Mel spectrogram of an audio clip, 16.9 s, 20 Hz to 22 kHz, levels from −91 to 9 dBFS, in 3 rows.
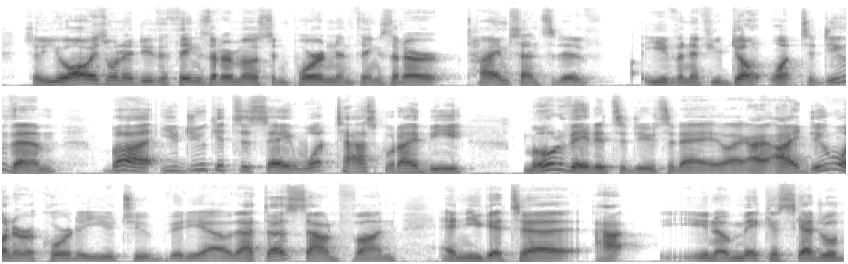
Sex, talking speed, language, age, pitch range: male, 230 wpm, English, 20-39, 115-175 Hz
